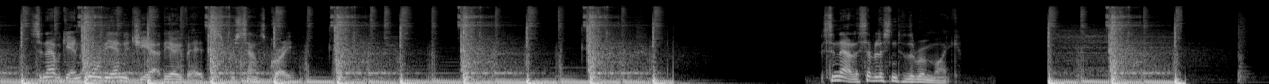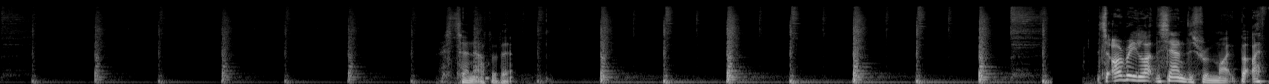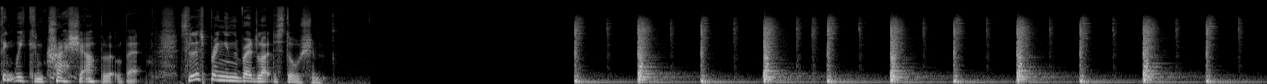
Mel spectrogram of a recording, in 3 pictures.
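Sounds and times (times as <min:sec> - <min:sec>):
drum hits ringing in a room: 0:00.0 - 0:07.4, 0:10.5 - 0:17.1, 0:18.7 - 0:23.2, 0:31.2 - 0:38.0.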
